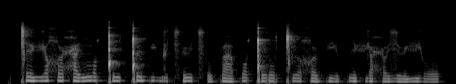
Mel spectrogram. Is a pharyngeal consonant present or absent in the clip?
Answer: present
